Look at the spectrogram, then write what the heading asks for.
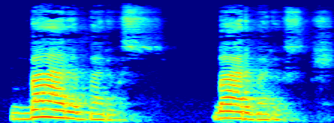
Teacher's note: La consonante beta se pronuncia muy similar a nuestra B, ¿sí? Pero a la B larga, que es bilabial, para lo cual se utilizan los dos labios, ¿sí? Así pronunciamos bárbaros, bárbaros.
